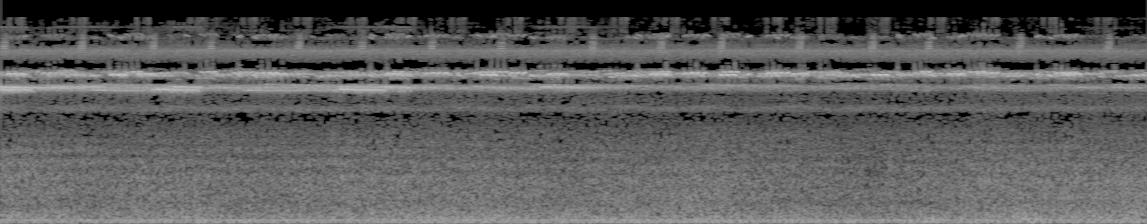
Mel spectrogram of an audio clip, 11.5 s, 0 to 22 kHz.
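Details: A chorus of crickets and other insects, including pine crickets and bell crickets, trills steadily at a high pitch with bright chirps above the ringing, in beachside grassland on a summer night, 24 August 2020, in Tainai, Japan.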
